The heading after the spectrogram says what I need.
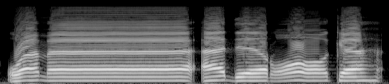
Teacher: ro-nya tebal karena dia ada fathah pada lafal huruf ro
